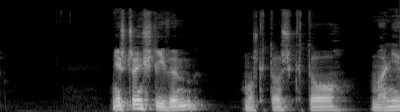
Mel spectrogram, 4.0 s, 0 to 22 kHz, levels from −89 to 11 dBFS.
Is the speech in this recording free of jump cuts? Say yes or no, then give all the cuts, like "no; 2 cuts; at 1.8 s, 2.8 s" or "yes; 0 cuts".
no; 1 cut; at 2.6 s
